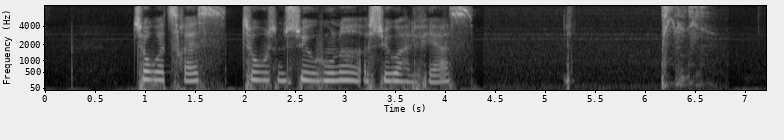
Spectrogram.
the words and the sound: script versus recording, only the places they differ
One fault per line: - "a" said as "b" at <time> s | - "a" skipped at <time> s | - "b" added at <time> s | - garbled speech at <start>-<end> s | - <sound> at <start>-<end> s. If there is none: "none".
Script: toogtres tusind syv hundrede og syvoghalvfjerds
- whoosh at 5.2-5.3 s
- thud at 6.2-6.7 s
